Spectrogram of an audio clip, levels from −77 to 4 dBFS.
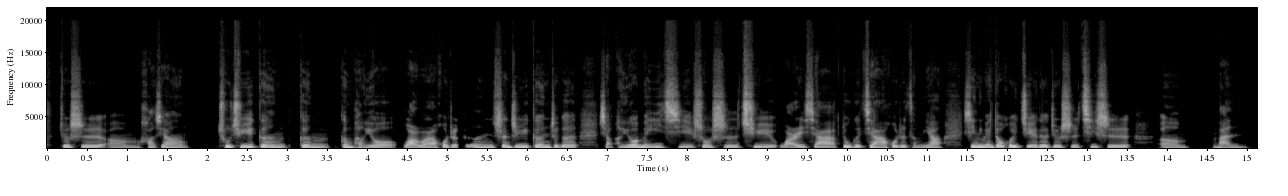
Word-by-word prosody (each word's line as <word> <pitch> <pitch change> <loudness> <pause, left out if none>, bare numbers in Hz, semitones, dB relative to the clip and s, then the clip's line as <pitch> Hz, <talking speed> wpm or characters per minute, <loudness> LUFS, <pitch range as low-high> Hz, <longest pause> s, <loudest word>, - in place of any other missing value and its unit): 就 195 - 0
是， 170 -4 0
呃， 140 0 -9
好 155 -2 -6
像 165 -1 -2 0.4
出 215 -2 +3
去 200 -4 +3
跟 175 -1 +1
跟 185 +1 0
跟 195 -1 +4
朋 165 -5 -5
友 155 -2 -2
玩 145 0 +2
儿 145 - -1
玩 165 -1 0
儿， 155 - -1
或 185 +2 0
者 155 -3 -1 0.2
跟 195 +1 +1
甚 230 +2 +3
至 220 -1 +1
于 195 - +3
跟 200 +1 +3
这 210 -2 0
个 165 -3 -1 0.2
小 - - -1
朋 155 +5 -7
友 200 +5 +4
们 200 -3 +4
一 180 0 +1
起 145 -4 +1
说 165 +1 -1
是 165 -3 0
去 155 -3 +2
玩 145 -2 -2
儿 150 +2 0
一 - - -2
下， 145 -3 0
度 190 -3 +2
个 170 -1 +1
假 170 -1 +1
或 170 0 -1
者 160 - -1
怎 155 -1 -9
么 140 - -8
样， 160 0 -2 0.2
心 240 -1 +3
里 220 - +8
面 200 -1 +5
都 230 +1 +4
会 235 -4 +4
觉 160 -6 0
得 180 0 +2
就 165 0 -1
是 155 -3 -1
其 160 +2 0
实， 155 -2 0 0.3
呃， 140 -1 -6 0.3
蛮 140 +1 -5
165 Hz, 235 characters per minute, -21 LUFS, 155-190 Hz, 0.4 s, 里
